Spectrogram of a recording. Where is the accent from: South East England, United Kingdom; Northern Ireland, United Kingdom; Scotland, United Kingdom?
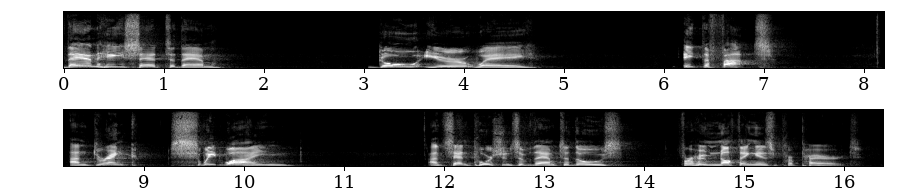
Northern Ireland, United Kingdom; accent: Irish; just because I was from Northern Ireland, just because I had an Irish accent.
